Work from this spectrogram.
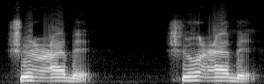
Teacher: Huruf bin di ujung. Karena kita berhenti di sini, maka kita qalqalahkan ya. Huruf binnya kita qalqalahkan.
